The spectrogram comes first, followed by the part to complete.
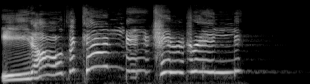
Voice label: vox emote; smite; babayaga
